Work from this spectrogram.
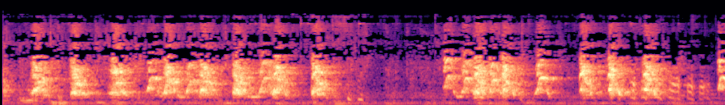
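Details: Male Jack Russell Terrier x Plott hound mix, four years old, barking while playing with a flirt pole alongside a second dog; rapid bursts of yapping barks about two per second, a pause near five seconds, then more barking.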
